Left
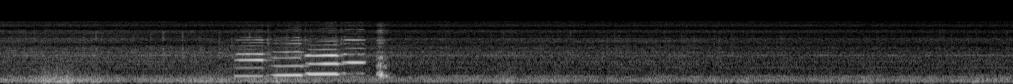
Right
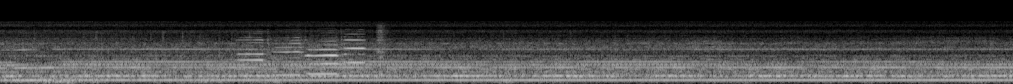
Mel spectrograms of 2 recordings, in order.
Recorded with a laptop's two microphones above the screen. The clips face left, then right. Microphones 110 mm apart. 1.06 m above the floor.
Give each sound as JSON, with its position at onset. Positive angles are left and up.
{"t": 0.0, "sound": "a machine running", "side_deg": -85}
{"t": 2.3, "sound": "a flute", "side_deg": 30}
{"t": 3.8, "sound": "a whoosh", "side_deg": 40}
